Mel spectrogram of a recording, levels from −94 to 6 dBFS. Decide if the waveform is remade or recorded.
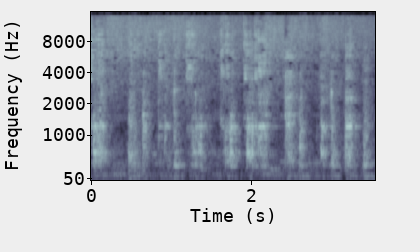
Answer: recorded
